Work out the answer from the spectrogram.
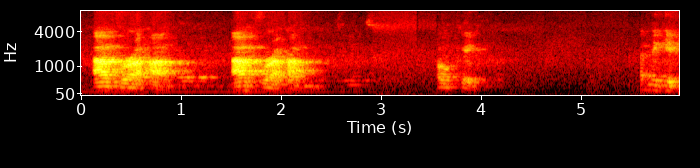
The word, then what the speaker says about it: Avraham: We pronounce it in English, Abraham. They say Avraham.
